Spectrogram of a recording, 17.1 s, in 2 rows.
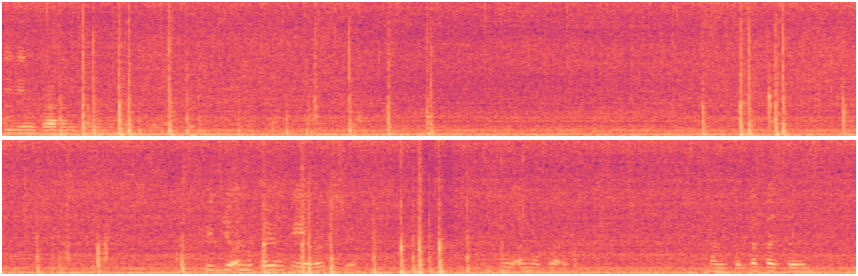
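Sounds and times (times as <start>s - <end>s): rice sizzling in a pan: 0.0s - 17.0s
steady low hum: 0.0s - 17.0s
wooden spoon scraping a pan: 7.0s - 12.0s.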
